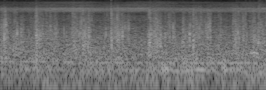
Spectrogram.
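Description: Footsteps crunching on a sandy, gritty hillside path, irregular steps about two to three a second, with a faint steady high insect buzz behind them.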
